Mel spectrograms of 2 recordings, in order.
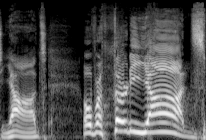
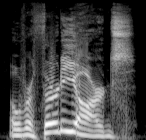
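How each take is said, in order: First: Put-on playful Boston accent, R dropped in "yards". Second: Said in the usual way. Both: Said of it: "I don't know where that accent came from".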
